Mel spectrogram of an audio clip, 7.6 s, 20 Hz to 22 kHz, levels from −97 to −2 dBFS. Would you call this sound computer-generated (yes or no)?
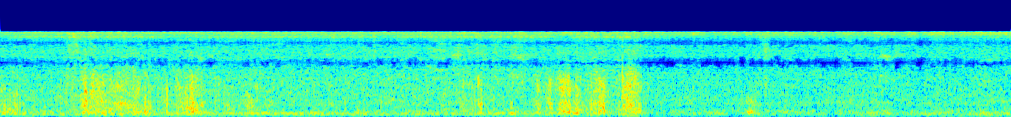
yes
